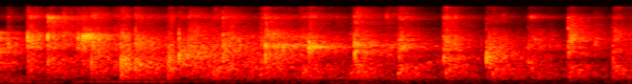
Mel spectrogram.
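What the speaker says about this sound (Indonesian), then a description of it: "Tepuk tangan untuk kelompok singa." Children in a classroom clap together for a group that has just presented, a dense, fairly close burst of hand claps lasting about three seconds with no talk over it.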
